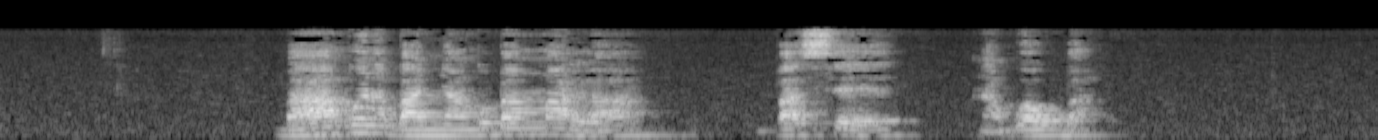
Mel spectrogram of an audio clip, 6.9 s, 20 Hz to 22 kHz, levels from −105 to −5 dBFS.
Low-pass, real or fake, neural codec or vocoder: 9.9 kHz; real; none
